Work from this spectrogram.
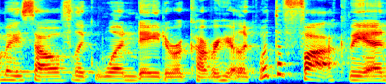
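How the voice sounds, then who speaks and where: At a fairly quick pace, a woman with a wheezy voice speaks with very wide pitch swings. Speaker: podcast host. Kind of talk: casual solo monologue. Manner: sniffly, wheezing.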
